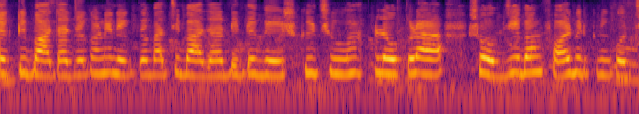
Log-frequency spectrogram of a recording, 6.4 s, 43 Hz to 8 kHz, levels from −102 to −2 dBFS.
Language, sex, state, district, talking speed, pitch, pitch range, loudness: Bengali, female, West Bengal, Malda, 140 wpm, 270 Hz, 255-285 Hz, -25 LUFS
